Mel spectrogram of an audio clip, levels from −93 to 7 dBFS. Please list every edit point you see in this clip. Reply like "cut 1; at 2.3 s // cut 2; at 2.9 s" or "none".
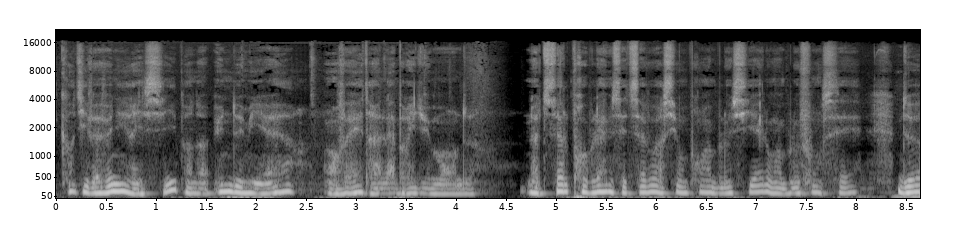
none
